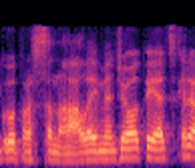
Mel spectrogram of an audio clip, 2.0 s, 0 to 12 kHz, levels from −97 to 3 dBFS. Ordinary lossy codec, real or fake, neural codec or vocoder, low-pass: AAC, 32 kbps; fake; codec, 16 kHz, 0.8 kbps, ZipCodec; 7.2 kHz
